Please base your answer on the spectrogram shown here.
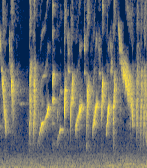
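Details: European goldfinch of the balcanica subspecies, entered in an online world song championship: a lively run of bright, descending slurred whistles and fast tinkling twitters, almost unbroken after a brief opening pause.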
